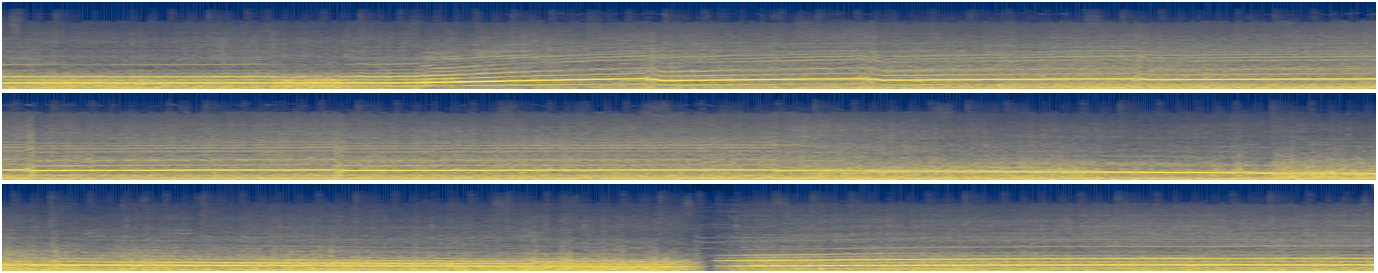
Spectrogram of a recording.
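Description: Sportbike engines of a roll race, inline-four superbikes, at a steady rolling pace, then at full throttle accelerating hard through about five quick upshifts, each a short dip in pitch. The engine note then falls slowly as they back off and slow down. After a sudden break it runs at a steady pitch again, beginning to rise near the end.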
